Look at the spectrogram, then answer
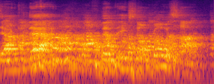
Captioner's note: audience laughs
